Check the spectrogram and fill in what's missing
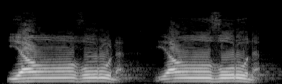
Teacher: هنا النون في حالة الإخفاء تتأثر بما بعدها، تتأثر بما بعدها، فيكون طرف اللسان على أطراف الثنايا العليا في حالة الغنة، لأن الظاء تخرج كما ذكرنا وهي أخت الذال وماذا والثاء.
